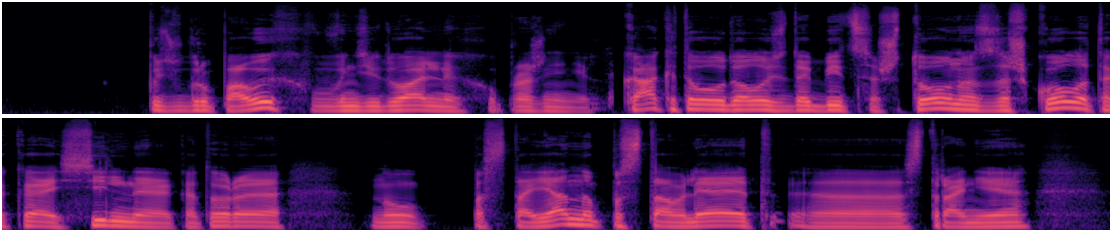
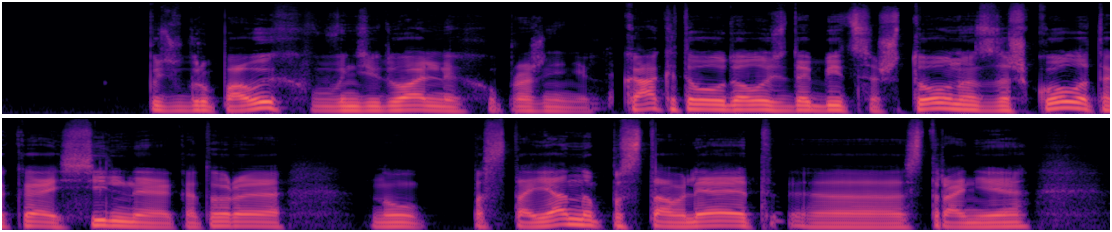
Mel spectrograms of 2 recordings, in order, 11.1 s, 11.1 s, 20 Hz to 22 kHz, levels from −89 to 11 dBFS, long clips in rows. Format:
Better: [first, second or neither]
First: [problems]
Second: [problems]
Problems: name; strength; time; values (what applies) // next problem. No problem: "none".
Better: neither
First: none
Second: none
